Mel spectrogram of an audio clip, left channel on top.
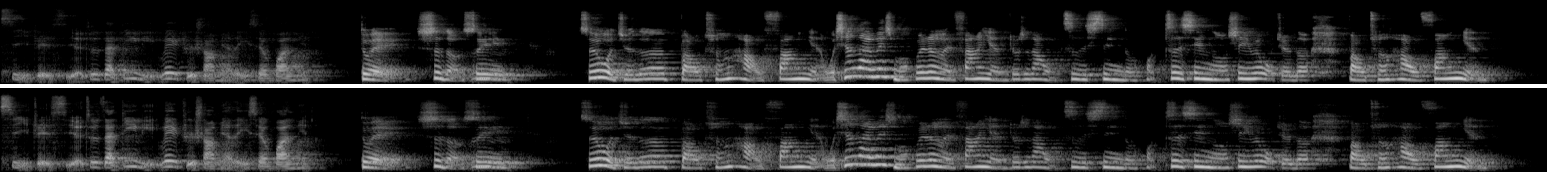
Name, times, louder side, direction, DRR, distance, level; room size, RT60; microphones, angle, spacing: voice 1, 0.0-3.1 4.7-5.2, right 2 dB, 80° right, 5 dB, 4.0 m, -31 dB
voice 2, 3.6-5.1 5.8-14.9, left 2 dB, 55° left, 4 dB, 3.5 m, -24 dB
29.0 x 18.5 x 9.6 m, 0.81 s
head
